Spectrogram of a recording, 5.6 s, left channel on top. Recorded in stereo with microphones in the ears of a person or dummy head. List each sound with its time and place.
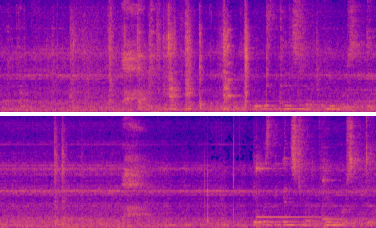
1.8 s whispering: 55° left (ahead or behind), 0.9 m
3.8 s a woman speaking: 55° right (ahead or behind), 0.6 m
